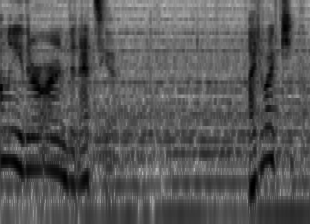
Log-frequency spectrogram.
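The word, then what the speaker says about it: Venezia: the the proper pronunciation based on the language is Venetsia.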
